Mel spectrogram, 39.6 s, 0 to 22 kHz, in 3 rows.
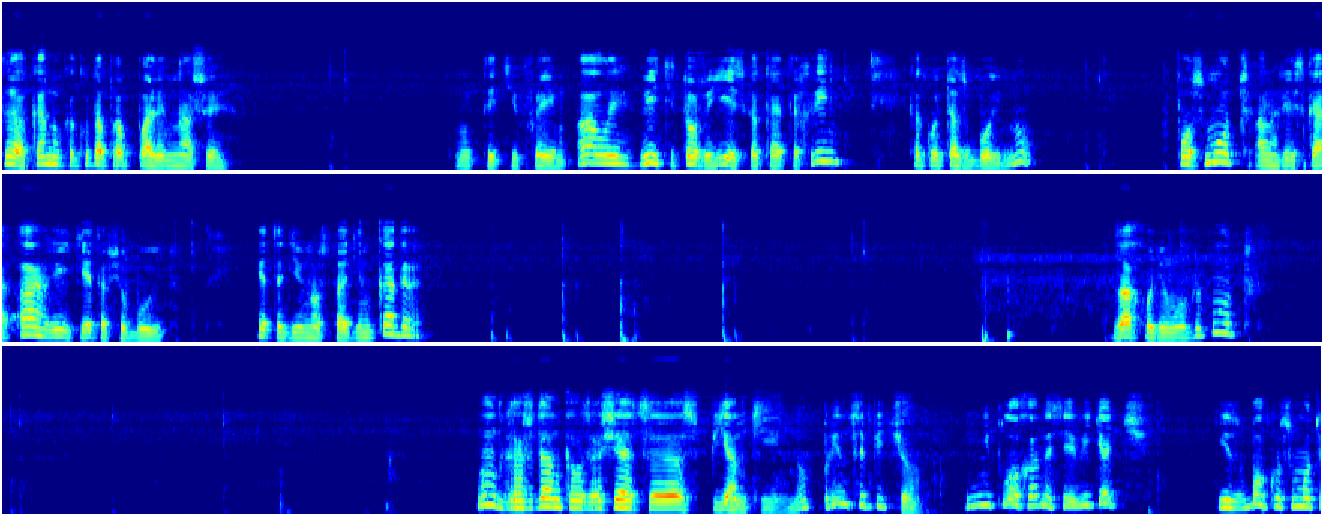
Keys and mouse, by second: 0.5-3.2 drag, 3.3-5.5 drag, 8.5 click, 11.0 click, 13.2 a, 15.1 click, 16.8 click, 20.4 KP_1, 21.7 click, 23.1 space, 24.3-25.2 drag, 26.7-28.8 drag, 31.4-33.4 middle drag, 34.3-35.2 middle drag, 38.1 middle click, 39.2-39.5 middle drag.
